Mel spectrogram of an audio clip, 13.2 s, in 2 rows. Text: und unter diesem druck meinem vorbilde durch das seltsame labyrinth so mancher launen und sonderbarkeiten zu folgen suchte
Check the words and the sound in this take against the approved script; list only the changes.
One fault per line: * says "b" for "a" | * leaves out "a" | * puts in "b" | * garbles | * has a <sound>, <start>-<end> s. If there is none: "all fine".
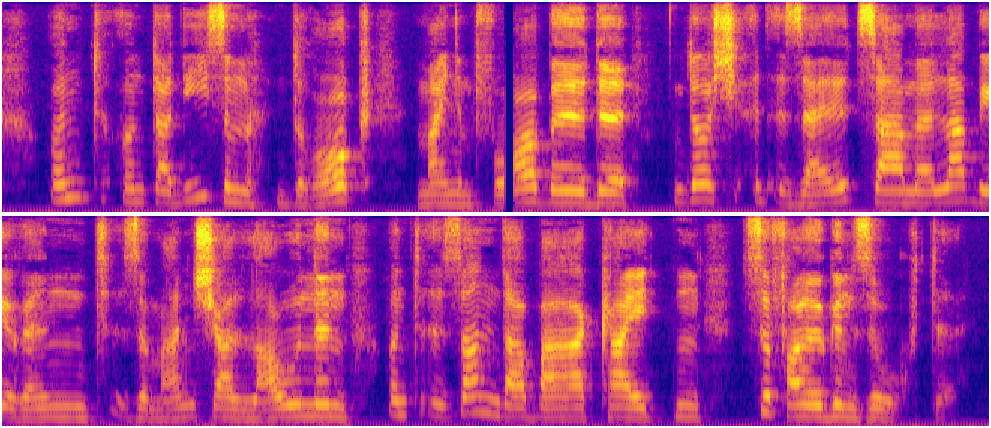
* has a dropout, 3.3-3.4 s
* leaves out "das"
